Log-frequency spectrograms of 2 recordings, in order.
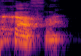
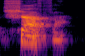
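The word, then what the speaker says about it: Jaffa: ir a tierra santa no se pronuncia ja fa se pronuncia chafa de paso que por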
